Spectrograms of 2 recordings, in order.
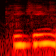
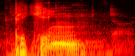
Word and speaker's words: Peking: Saying Peking. It's not actually. Peking. I don't know why. I keep saying that. It's actually Peking. You do want to stress on that king syllable.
